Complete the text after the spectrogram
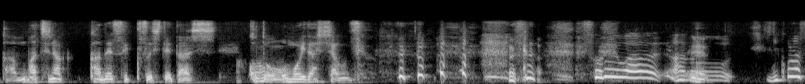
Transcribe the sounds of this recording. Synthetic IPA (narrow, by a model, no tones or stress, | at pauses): kamat͡ɕinakad̪e̞se̞kːɯ̥sɨɕi̥t̪e̞t̪ako̞t̪o̞ʔːmo̞id̪aɕi̥t͡ɕaɯ̃nesɨjo | so̞ɾe̞βaano | ɾʲikoɾas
